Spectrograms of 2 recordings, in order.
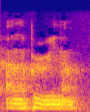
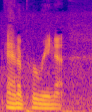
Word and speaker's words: Annapurna: Can you tell me, how do you pronounce Annapurna? Is that the name of a publisher? – Yeah, Annapurna. – Annapurna.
